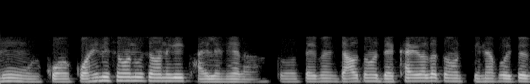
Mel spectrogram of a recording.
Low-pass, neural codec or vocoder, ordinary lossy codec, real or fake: 3.6 kHz; none; none; real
